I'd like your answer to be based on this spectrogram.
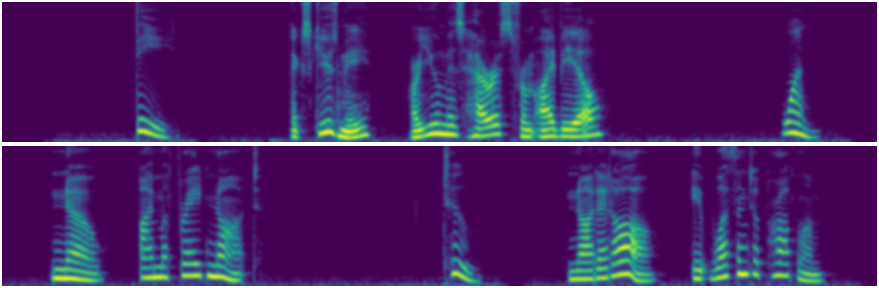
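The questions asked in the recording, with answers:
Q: Excuse me, are you Ms. Harris from IBL?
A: 1: No, I'm afraid not.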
